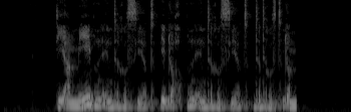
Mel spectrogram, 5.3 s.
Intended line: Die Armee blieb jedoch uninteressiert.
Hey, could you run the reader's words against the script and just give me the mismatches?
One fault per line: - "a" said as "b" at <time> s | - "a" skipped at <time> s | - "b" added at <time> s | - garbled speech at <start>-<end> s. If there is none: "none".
- "blieb" said as "uninteressiert" at 1.4 s
- garbled speech at 3.8-4.4 s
